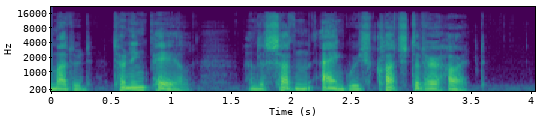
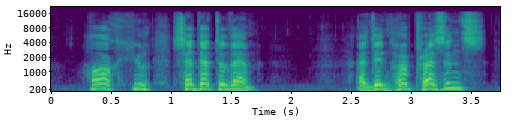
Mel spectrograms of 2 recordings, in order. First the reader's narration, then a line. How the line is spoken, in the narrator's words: cried Sonia, frightened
